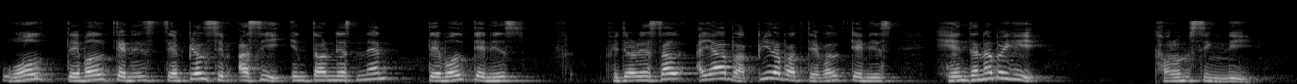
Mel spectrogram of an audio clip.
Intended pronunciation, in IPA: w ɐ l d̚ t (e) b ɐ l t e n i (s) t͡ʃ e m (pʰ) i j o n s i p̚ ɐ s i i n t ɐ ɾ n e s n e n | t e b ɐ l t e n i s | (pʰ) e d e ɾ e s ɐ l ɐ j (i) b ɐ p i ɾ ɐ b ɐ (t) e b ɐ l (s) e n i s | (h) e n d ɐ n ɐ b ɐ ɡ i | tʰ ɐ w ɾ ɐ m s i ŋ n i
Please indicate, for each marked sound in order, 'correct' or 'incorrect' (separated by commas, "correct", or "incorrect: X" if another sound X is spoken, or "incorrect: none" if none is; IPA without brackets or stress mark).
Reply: correct, correct, incorrect: p, correct, incorrect: a, correct, incorrect: t, correct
